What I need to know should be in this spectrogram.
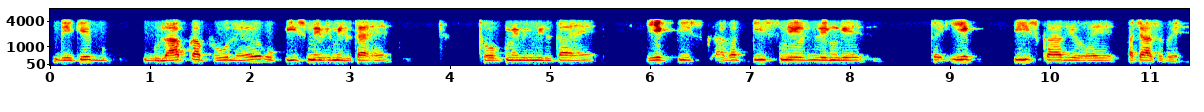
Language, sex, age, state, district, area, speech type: Hindi, male, 30-45, Uttar Pradesh, Jaunpur, rural, conversation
